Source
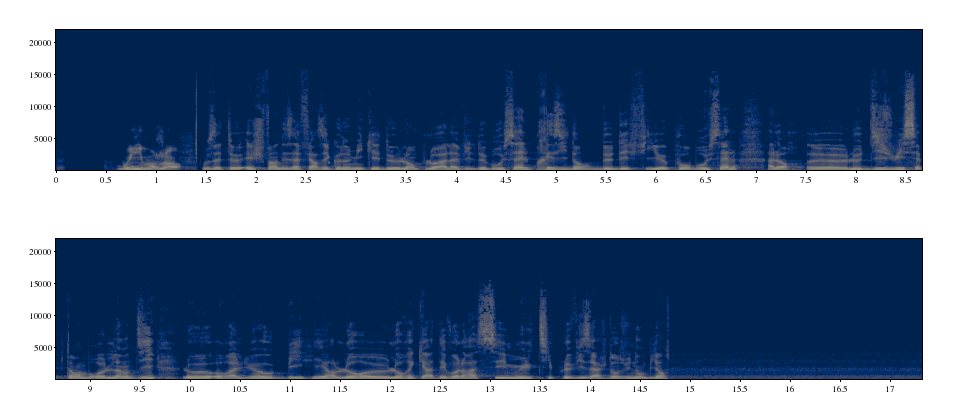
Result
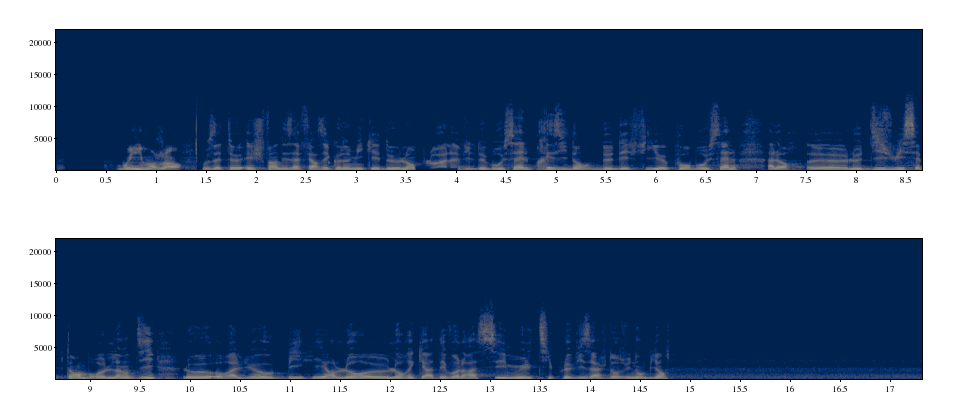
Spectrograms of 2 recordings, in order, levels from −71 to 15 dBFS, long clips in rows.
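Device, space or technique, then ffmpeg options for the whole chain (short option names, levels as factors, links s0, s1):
car door speaker: -filter_complex "[0:a]highpass=86,equalizer=f=110:t=q:w=4:g=-9,equalizer=f=760:t=q:w=4:g=8,equalizer=f=2300:t=q:w=4:g=-4,equalizer=f=5400:t=q:w=4:g=-7,lowpass=f=8200:w=0.5412,lowpass=f=8200:w=1.3066,asettb=1/sr,asplit=3[s0][s1][s2];[s0]atrim=end=3.584[s3];[s1]atrim=start=3.58:end=4.02,asetpts=PTS-STARTPTS,afade=t=in:d=0.004:c=qsin,afade=t=out:st=0.436:d=0.004:c=qsin,highpass=f=950:w=0.5412,highpass=f=950:w=1.3066[s4];[s2]atrim=start=4.016[s5];[s3][s4]acrossfade=d=0.004:c1=hsin:c2=qsin[s6];[s6][s5]acrossfade=d=0.004:c1=qsin:c2=hsin,volume=0.841"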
